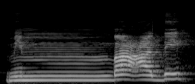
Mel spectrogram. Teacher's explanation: نون ساکن کے بعد با ہے اور یہاں چھوٹی سی میم لکھی ہوئی ہے، نون ساکن کی آواز کو میم سے بدل کر غنے کے ساتھ ادا کیا جائے گا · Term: اقلاب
